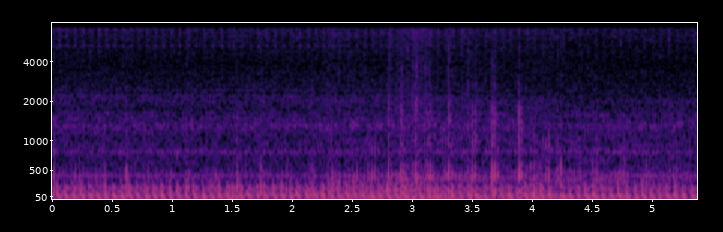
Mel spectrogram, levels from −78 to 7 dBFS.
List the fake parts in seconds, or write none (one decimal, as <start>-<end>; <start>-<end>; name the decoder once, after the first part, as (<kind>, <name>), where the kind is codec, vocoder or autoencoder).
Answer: 1.5-4.2 (vocoder, Vocos)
